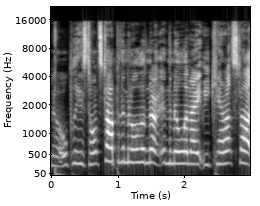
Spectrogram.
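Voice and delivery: high, loud, frightened, nervous voices. Retelling how carriage passengers plead not to stop at night: imitating nervous passengers. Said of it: "getting really nervous".

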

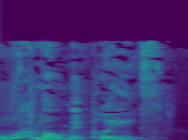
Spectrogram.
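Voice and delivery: voice breaking and cutting out. Recording a podcast, pausing for a moment, crackling voice. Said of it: "my voice is crackling and all of a sudden going out".

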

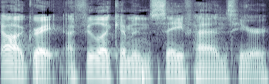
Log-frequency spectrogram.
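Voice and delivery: ordinary talk

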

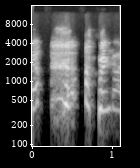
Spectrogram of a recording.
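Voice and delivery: helpless, high, breathless laughter.

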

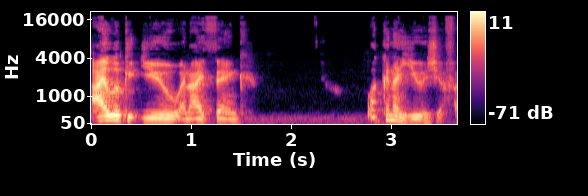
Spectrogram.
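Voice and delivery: put-on with a Boston accent. Retelling the movie scene where Leo eats lobster, in Leo's line, the way Nana talked. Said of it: "That is exactly how my Nana talked".

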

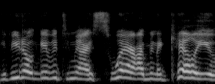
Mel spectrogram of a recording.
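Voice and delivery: frantic, high-pitched screaming, freaking out. Retelling a chase, acting out the pursuer threatening the man he is chasing, imitating someone freaking out. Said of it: "like screaming at him".

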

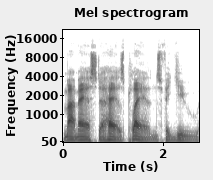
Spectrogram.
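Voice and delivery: loud, very slow, drawn-out drawl. Narrator voicing a masked, robed figure addressing the reader, drawling. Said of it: "it drawls".

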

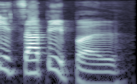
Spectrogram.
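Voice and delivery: put-on Italian accent. Redoing a misheard phrase, playing it up as Gino De Gambo Italian accent. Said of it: "Bring that more Gino De Gambo".

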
